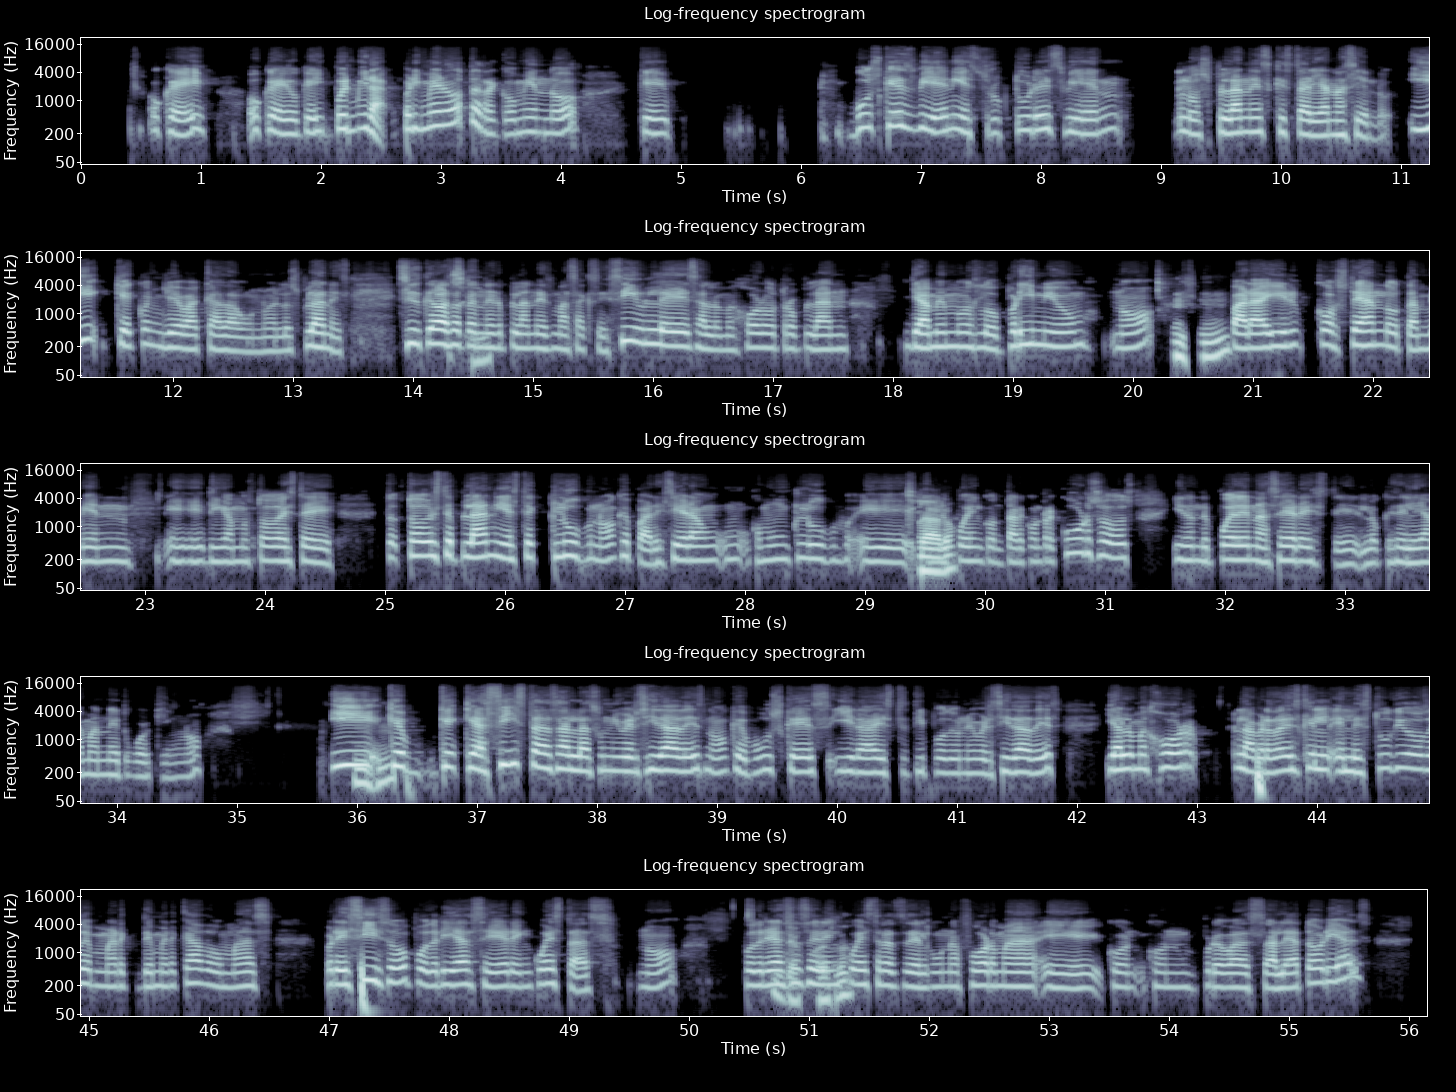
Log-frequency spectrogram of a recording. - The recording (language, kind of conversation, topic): Spanish, advice, ¿Cómo puedo validar si mi idea de negocio tiene un mercado real?
- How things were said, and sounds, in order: throat clearing; tapping; "encuestas" said as "encuestras"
